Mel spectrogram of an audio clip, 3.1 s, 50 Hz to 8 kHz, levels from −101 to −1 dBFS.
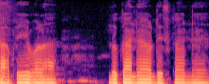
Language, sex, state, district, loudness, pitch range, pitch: Hindi, male, Chhattisgarh, Kabirdham, -17 LUFS, 110-120 Hz, 115 Hz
